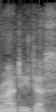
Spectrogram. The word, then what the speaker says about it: Adidas: Yeah, you've got Adidas there, or Adidas if you say it properly.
